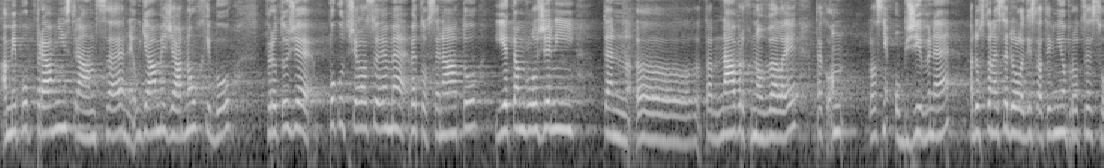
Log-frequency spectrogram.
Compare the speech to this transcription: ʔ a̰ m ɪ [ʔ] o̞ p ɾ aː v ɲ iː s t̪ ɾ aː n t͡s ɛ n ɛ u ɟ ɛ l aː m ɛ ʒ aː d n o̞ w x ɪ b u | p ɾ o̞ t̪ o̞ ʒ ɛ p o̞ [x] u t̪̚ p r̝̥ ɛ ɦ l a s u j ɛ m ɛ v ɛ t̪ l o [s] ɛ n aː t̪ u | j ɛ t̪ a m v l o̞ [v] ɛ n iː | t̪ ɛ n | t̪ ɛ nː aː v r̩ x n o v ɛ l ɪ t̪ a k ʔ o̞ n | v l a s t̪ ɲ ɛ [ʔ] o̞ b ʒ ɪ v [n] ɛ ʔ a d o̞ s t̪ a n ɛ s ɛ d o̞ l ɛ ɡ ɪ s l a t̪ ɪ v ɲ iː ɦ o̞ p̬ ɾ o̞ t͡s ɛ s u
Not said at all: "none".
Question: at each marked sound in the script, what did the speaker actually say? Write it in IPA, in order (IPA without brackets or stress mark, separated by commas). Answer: p, k, s, ʒ, ʔ, n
